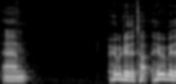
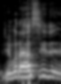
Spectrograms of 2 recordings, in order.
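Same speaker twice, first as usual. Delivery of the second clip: high, loud, excited Belfast bloke voice; mocking the bar guy; 12 semitones higher, 7 dB louder than usual. Comedian mimics a rude bar guy recognising him, high and loud. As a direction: ham up a nosy punter spotting a comic. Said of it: "and he".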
